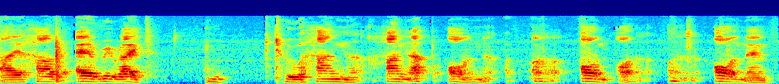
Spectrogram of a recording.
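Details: Adult man with an ongoing stammer, attending a weekly speech therapy group: stuttering.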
